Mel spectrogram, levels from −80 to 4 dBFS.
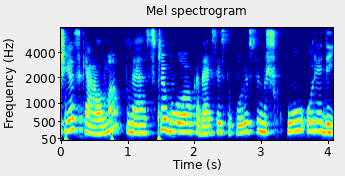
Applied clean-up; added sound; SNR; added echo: neural mask model DeepFilterNet 3.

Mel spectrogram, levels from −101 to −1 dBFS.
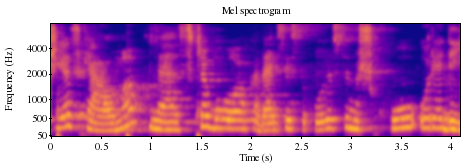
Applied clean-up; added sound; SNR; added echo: classical method WPE with log-MMSE.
